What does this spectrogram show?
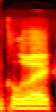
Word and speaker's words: Kaluuya: It's also good to see like Daniel Kaluuya. I think that's how you say it. I want to make sure I'm saying it right. Kaluuya.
